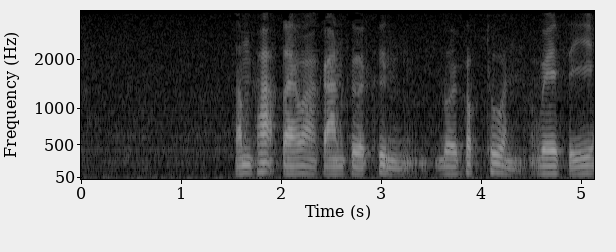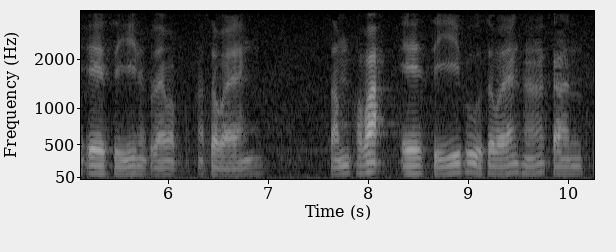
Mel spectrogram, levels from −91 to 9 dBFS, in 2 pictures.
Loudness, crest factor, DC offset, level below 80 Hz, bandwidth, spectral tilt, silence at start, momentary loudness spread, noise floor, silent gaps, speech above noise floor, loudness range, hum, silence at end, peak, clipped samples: -37 LUFS; 26 dB; under 0.1%; -68 dBFS; 4 kHz; -5.5 dB/octave; 0.55 s; 9 LU; -62 dBFS; none; 25 dB; 2 LU; none; 0.1 s; -12 dBFS; under 0.1%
